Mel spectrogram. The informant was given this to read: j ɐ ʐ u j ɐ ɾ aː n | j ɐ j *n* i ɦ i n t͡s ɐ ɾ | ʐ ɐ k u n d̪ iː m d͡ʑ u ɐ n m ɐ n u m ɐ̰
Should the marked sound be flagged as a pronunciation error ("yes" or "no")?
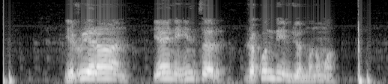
no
